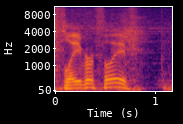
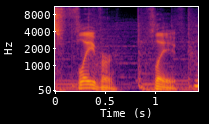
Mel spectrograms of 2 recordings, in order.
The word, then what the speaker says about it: Flavor Flav: It is Flavor Flav. – That's so weird. That's like it's Little Wayne. It's not Little Wayne. – It's not spelled like F-L-A-V-A. It's Flavor Flav.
